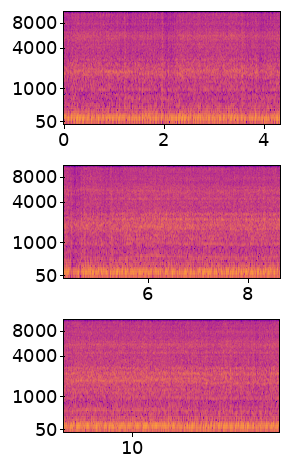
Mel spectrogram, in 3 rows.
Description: kawasaki kz440B 1981, 7k miles, rough idle. Choke is set about half-way.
